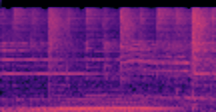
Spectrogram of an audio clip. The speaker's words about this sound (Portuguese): Ó, fazer uma freada aqui mais dentro da curva, ele responde muito bem com os freios também.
